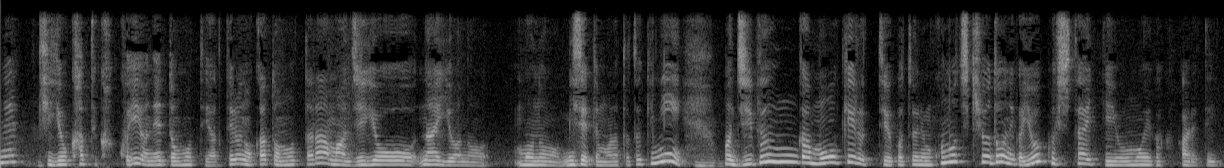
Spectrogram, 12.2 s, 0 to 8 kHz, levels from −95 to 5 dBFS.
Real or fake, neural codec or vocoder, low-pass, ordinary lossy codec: real; none; 7.2 kHz; none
